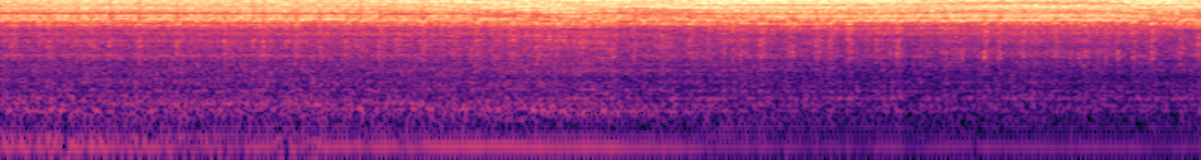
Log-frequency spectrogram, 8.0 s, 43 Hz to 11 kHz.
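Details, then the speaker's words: Bayliner 175 boat with MerCruiser 3.0 warming up to operating temperature: steady idle under a constant airy hiss that fades as the turn key start (TKS) system closes, idle smoothing out; normal. "so what I'm doing right now is I'm bringing the engine up to operating temperature this also allows the turn key start TKS system to go ahead and close as you're listening right now you can hear that hissing going going away also engine idle now is smoothed out"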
